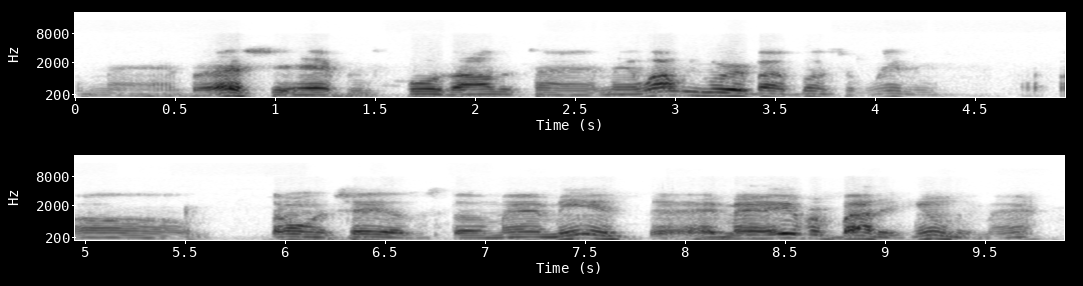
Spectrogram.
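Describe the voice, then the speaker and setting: A man's voice: medium pitch, lively intonation, moderate pace, vocal fry, slightly rough. Slangy argumentative man, lo-fi stream. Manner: loose, argumentative, slangy, talks back to chat. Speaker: sports talk stream host. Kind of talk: casual live-stream chat.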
